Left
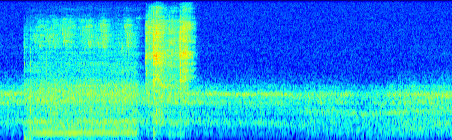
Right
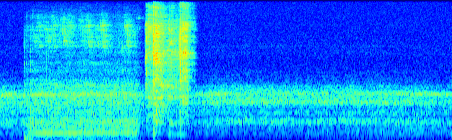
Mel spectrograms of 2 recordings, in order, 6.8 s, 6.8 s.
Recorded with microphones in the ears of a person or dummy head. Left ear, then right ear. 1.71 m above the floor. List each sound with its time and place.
0.4 s a bird: 20° left (ahead or behind), 3 m
2.2 s a camera shutter: 10° right (ahead or behind), 1.2 m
